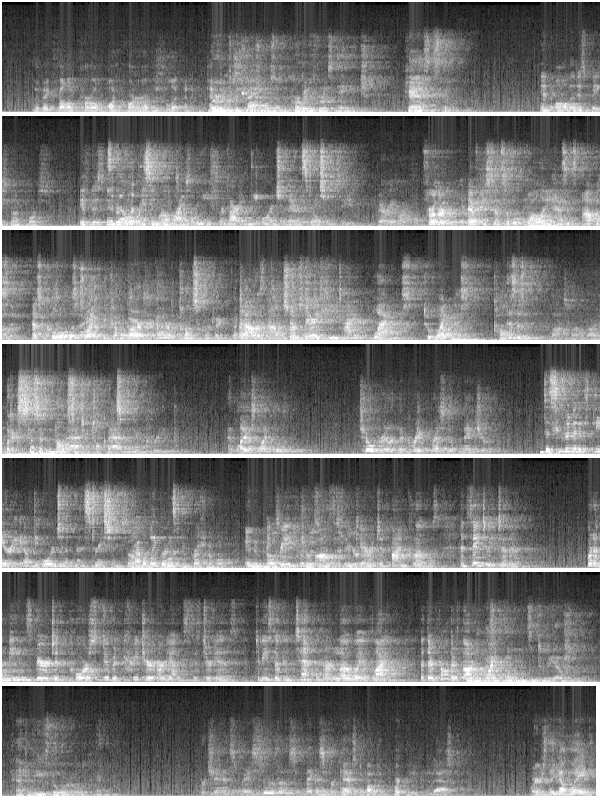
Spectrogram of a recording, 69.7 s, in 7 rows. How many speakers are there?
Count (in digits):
9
